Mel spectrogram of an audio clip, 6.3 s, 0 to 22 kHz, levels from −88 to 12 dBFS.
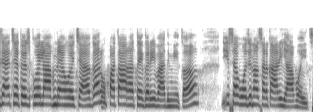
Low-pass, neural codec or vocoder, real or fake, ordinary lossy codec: none; codec, 16 kHz, 4 kbps, FunCodec, trained on LibriTTS, 50 frames a second; fake; none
